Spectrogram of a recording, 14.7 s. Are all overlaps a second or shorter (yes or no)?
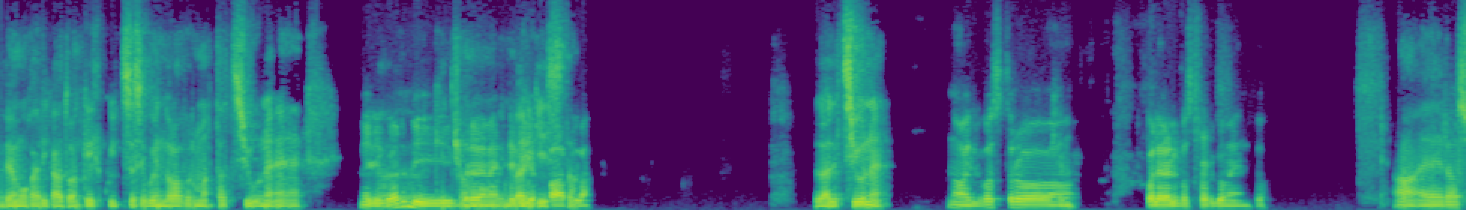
no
